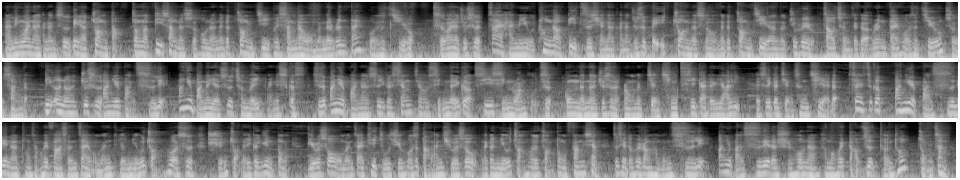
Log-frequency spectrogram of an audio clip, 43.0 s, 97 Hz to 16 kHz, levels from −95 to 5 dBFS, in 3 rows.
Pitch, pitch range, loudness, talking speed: 125 Hz, 115-140 Hz, -19 LUFS, 335 characters per minute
